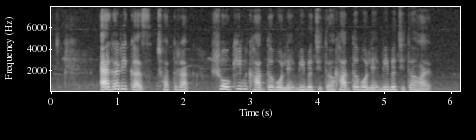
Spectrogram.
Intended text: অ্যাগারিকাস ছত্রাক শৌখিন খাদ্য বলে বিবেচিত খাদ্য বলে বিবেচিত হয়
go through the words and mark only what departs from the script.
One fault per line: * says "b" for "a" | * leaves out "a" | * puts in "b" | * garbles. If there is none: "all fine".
all fine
